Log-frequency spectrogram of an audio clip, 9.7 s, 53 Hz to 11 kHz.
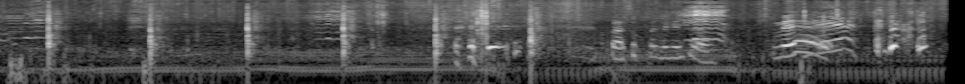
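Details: At Garin Farm, Iloilo, at feeding time around 5:30 pm on 26 February 2014, goats bleat in wavering, quavering cries near the end, after a run of sharp knocks over a low hum.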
